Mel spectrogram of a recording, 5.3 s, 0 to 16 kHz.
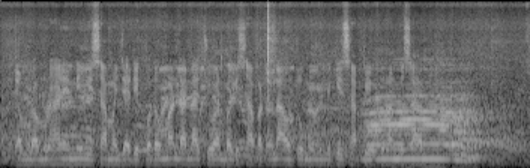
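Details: Large local cattle at the Geurugok livestock market on 29 March 2022, the last week before Ramadan; a low, harmonic moo rises from the market clamour, with a second long moo near the end amid people talking.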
